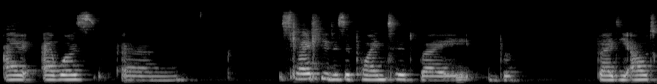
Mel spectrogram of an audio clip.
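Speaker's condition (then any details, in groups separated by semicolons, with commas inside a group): Covert stuttering; gradual onset in puberty, worse end of high school, father stuttered, therapy exercises unhelpful; early in accepting stutter, trying to be less covert; hid stutter with techniques in German, French, not in English, grew silent from fear; repeated sounds, repeated words, blocks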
